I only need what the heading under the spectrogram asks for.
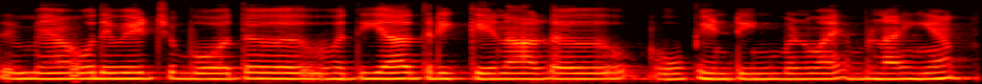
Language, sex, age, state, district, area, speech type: Punjabi, female, 18-30, Punjab, Tarn Taran, rural, spontaneous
